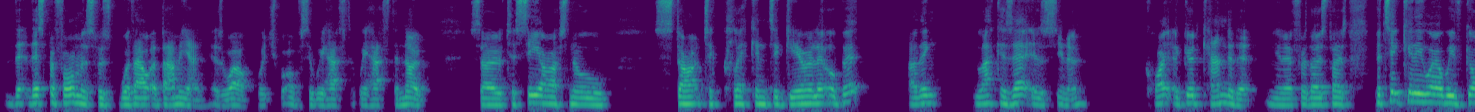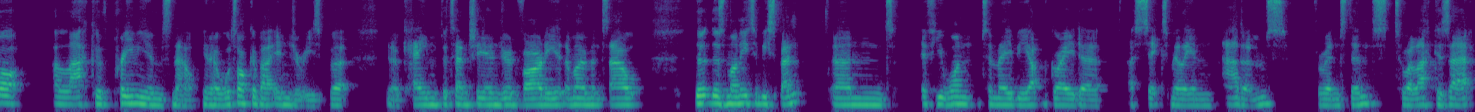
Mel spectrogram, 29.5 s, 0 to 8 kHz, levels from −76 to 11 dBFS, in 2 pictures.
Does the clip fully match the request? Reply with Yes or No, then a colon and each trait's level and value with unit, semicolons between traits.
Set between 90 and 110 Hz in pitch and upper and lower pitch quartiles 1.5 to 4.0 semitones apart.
No: low, 135 Hz; average, 3.0 semitones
